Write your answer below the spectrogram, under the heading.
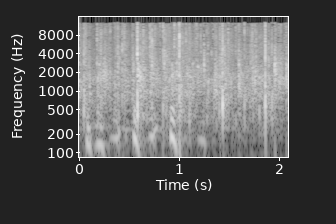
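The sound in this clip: Applause from an audience at a lecture, a dense burst of many claps mixed with a speaking voice, fairly loud and steady throughout.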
